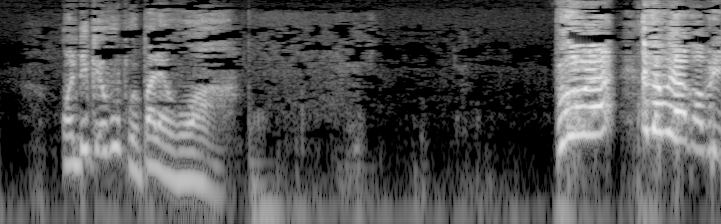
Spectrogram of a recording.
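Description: A young man speaks close up with animation.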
